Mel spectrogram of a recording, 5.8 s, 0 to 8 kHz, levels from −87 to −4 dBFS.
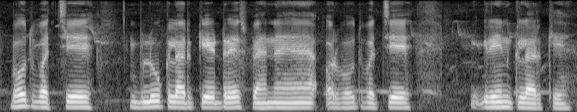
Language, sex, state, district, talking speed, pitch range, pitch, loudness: Hindi, male, Jharkhand, Deoghar, 145 wpm, 130-140 Hz, 135 Hz, -16 LUFS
